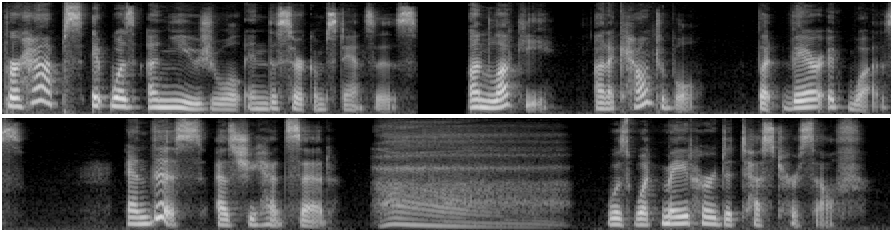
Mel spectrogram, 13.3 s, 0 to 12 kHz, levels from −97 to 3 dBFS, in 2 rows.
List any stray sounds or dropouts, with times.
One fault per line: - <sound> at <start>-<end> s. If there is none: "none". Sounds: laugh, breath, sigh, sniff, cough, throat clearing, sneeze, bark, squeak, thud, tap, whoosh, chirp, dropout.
- sigh at 9.4-11.0 s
